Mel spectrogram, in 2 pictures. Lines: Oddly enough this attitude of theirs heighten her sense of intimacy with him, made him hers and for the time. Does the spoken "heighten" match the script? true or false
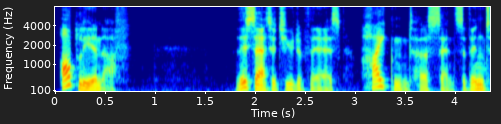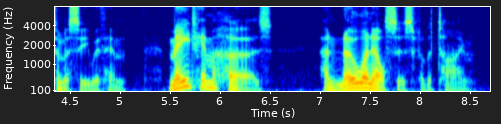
false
